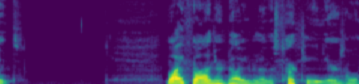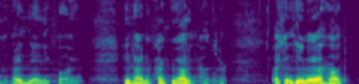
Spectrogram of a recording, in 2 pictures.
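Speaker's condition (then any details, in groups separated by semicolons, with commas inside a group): Mouth cancer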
